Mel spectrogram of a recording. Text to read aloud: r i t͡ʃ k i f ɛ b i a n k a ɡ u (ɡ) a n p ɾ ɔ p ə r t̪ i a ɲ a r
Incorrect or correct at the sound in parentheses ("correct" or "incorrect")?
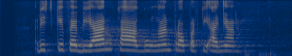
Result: incorrect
